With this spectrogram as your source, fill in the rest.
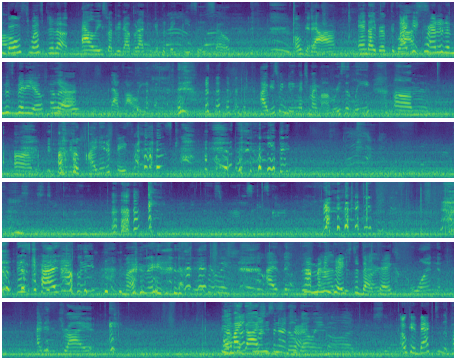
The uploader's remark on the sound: In the car.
